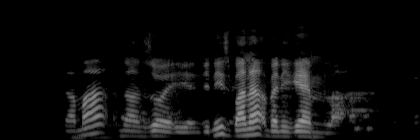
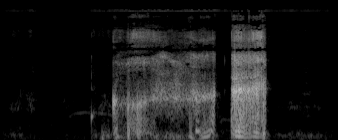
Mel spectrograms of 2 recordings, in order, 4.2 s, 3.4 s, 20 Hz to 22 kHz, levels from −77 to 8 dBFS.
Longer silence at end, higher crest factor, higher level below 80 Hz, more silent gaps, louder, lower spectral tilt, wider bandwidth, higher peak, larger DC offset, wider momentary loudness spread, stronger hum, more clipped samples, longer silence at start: second, 0.5 s vs 0.7 s; about the same, 26 dB vs 26 dB; second, -86 dBFS vs -62 dBFS; neither; second, -34 LUFS vs -23 LUFS; first, -3 dB/octave vs -1.5 dB/octave; second, 11 kHz vs 17 kHz; second, -12 dBFS vs 0 dBFS; neither; about the same, 16 LU vs 14 LU; neither; neither; second, 0.65 s vs 1 s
